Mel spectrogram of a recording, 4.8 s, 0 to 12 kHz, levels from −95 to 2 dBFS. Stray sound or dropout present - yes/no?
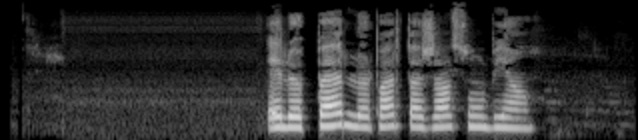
no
